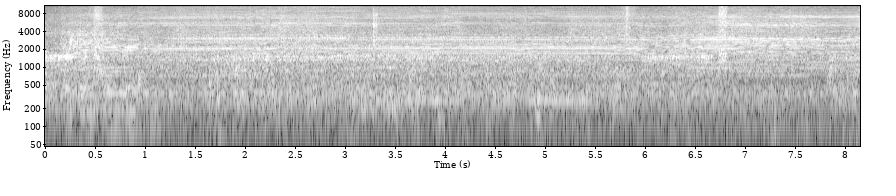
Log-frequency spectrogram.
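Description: Electric hair clippers running with a steady hum as a barber cuts a client's hair.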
